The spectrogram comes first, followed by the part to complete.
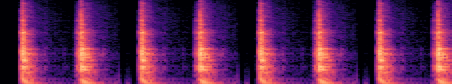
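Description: Clock-style ticking: sharp, evenly spaced ticks about three a second, seven in a row, with silence between them.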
